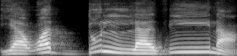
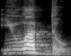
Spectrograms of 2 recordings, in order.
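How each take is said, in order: First: The first vowel sounds like 'ya'. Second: The first vowel sounds like 'yu'. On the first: The speaker calls it right. "না, এখানে" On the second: The speaker calls it wrong. "ভাই এখানে বলেছিল ইউ"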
